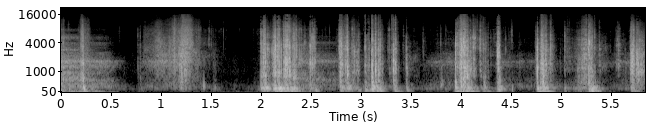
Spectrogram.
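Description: A hand brushes and scrapes snow off a car in quick swipes.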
